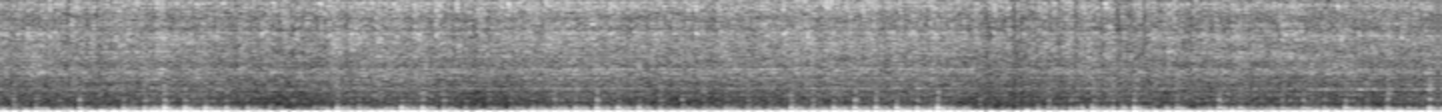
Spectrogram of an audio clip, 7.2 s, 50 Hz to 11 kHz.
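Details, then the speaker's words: Freshly swapped 6.2 V8 in 2013 Silverado GMT900, in break-in before break-in oil change, cold idle: deep even burble, no ticking or knocking; quiet, holds oil pressure, sounds healthy. "I'm not seeing any problems with it so far. It's nice and quiet, holds oil pressure, all that."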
